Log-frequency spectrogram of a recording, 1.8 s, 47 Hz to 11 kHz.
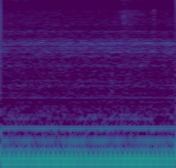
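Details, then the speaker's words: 2006 Bentley Continental Flying Spur (salvage) with the oil pan refitted and fresh oil, heard under the hood: low, steady, even idle with nothing knocking on top; normal idle. "Now looking underneath the hood here, the engine's running just like it should. It sounds like it should."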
